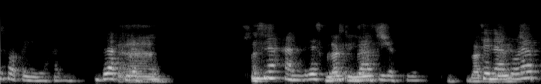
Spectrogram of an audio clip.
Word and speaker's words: Blackledge: Se pronuncia su apellido, Javier. Blackledge.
